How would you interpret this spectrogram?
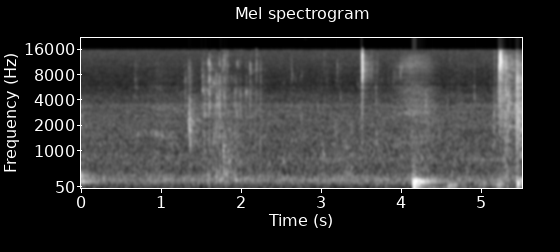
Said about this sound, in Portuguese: Deixa eu beber uma água aqui.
